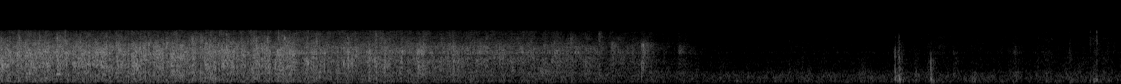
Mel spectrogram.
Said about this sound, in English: We're pretty much staying on time, and I think we should give our panelists and Tom Friedman another round of applause. I think they did a great job.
